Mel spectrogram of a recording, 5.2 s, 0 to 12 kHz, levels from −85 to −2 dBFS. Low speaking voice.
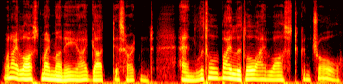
Yes: low, 130 Hz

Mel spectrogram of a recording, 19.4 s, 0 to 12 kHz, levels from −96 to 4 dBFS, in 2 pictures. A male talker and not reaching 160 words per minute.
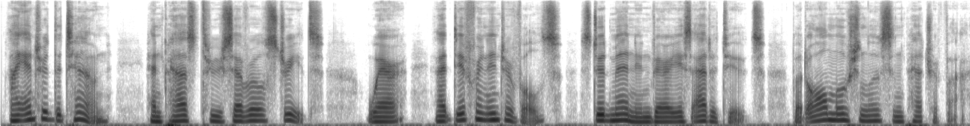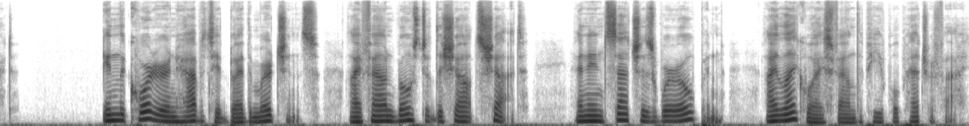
Yes: male; average, 150 wpm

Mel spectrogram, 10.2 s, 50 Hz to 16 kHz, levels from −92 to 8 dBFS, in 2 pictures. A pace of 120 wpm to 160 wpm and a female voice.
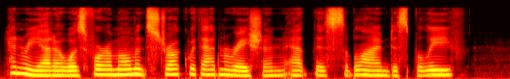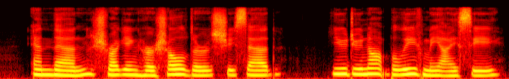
Yes: average, 155 wpm; female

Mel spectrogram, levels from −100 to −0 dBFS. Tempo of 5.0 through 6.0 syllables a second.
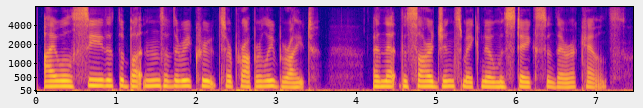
No: 4.7 syllables/s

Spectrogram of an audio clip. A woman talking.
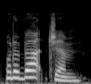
Yes: female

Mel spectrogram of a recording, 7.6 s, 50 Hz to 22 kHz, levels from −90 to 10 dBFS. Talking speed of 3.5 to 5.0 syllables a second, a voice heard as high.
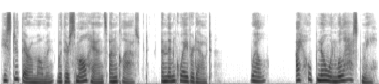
Yes: 4.9 syllables/s; high, 195 Hz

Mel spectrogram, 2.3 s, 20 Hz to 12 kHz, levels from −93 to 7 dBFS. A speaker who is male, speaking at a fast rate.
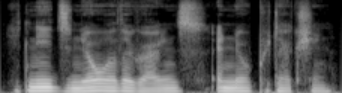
Yes: male; fast, 210 wpm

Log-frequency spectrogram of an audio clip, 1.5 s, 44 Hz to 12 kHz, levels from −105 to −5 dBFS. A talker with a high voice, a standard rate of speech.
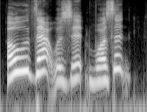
No: very high, 260 Hz; fast, 245 wpm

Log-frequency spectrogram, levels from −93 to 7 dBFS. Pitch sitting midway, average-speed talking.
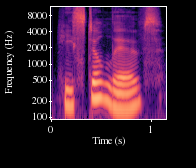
Yes: medium, 175 Hz; average, 155 wpm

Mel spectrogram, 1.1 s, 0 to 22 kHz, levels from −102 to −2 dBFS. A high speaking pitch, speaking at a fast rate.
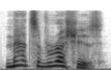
No: high, 205 Hz; average, 160 wpm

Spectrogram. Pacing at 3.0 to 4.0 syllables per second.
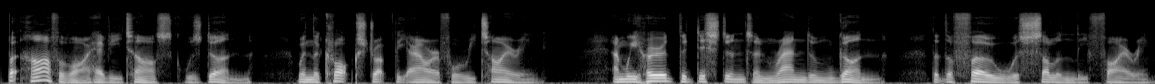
Yes: 3.9 syllables/s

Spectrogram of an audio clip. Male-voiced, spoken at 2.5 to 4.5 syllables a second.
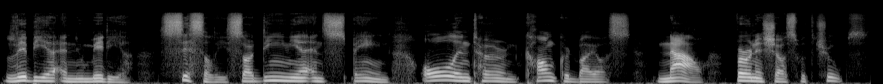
Yes: male; 3.7 syllables/s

